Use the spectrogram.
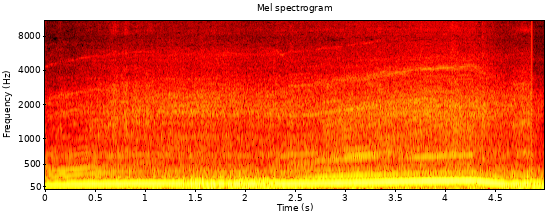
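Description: A 2017 Kawasaki Z1000 motorcycle engine downshifting, a loud, close droning exhaust note that rises steadily in pitch, then drops sharply with a quick blip as the next gear engages.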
